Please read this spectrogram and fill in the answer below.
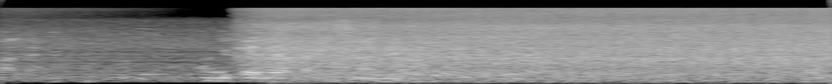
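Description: Rain-swollen mountain stream rushing and cascading over boulders, a steady roar of water that becomes much louder about a second in.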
